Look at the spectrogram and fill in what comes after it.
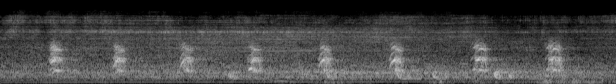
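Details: Repeated barking from a whippet at the Turku Cup, second timed run of heat 29 on a 280 m course. Short clipped yelps come about every 0.7 seconds, eight in a row, with a low mechanical drone beneath.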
